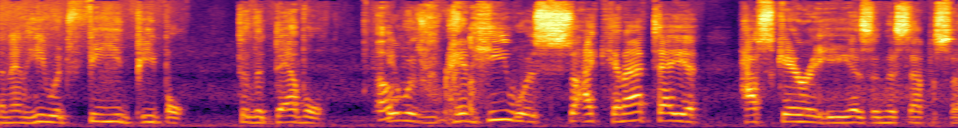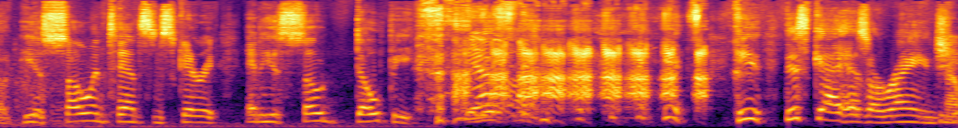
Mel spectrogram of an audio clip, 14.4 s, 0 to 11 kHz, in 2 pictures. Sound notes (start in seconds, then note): 10.3 laughter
